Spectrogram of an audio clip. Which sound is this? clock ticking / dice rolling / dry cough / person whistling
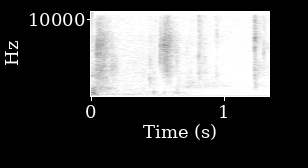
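dice rolling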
